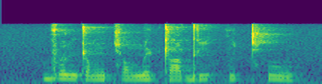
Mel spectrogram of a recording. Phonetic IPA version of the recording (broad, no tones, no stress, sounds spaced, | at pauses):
ɡ w ʊ n ʈ ɔ m c ɔ m ɪ ʈ ɑ d̪ i kʷ ə cʰ u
